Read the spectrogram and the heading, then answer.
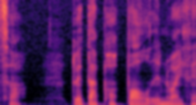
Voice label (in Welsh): "pobl", Welsh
